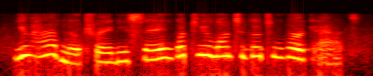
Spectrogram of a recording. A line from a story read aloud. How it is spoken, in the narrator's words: Robinson, who kindly said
